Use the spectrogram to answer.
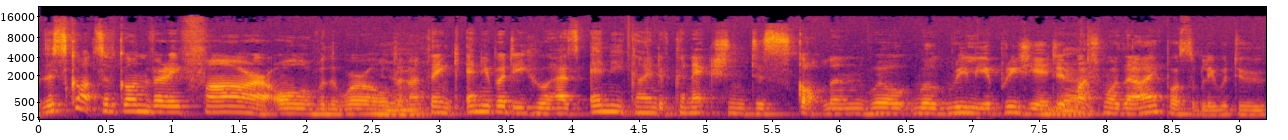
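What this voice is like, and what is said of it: Scottish accent, lightly rolled R's. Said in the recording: “The Scottish accent is basically the R sound... So we do roll the R's a little.”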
